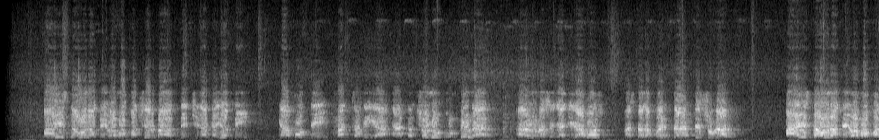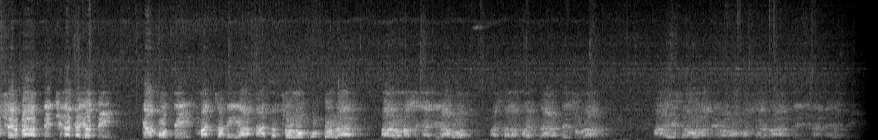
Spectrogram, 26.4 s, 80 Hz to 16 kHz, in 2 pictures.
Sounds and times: street vendor with a megaphone 0:00.5 - 0:26.3

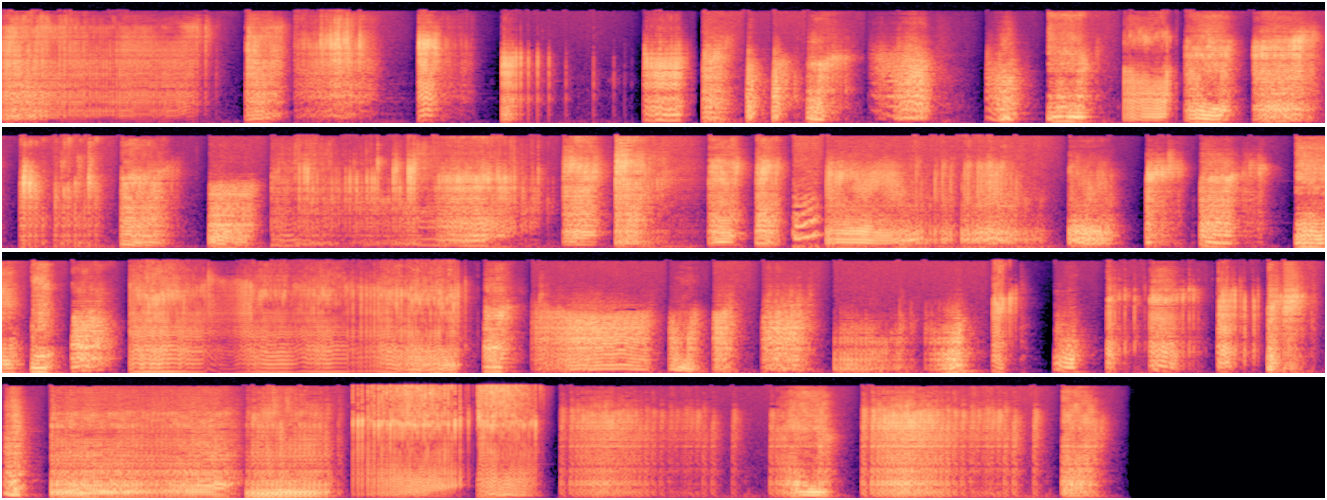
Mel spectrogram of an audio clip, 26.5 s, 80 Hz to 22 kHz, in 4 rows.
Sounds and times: Fart Combo Fast - Dry 0:00.0 - 0:25.5

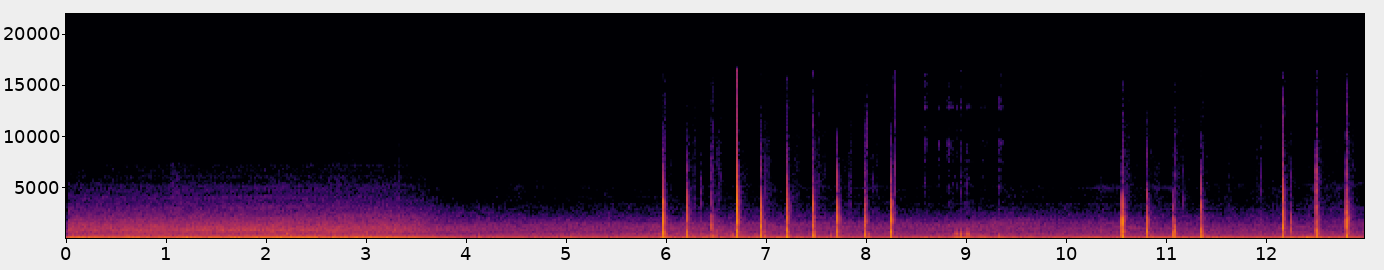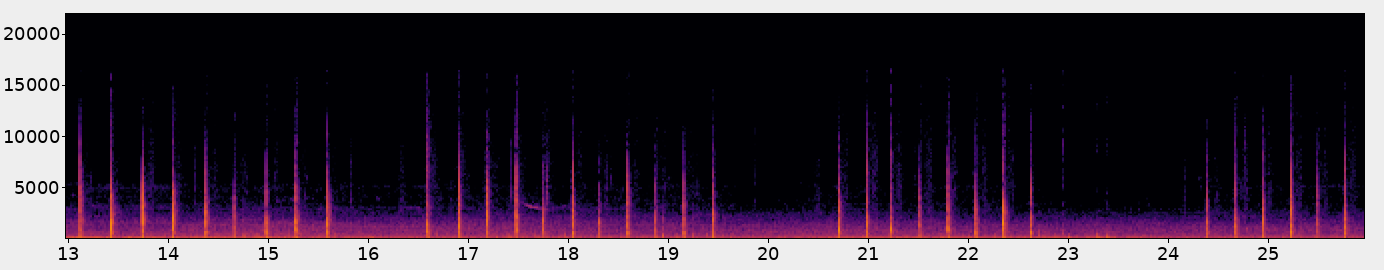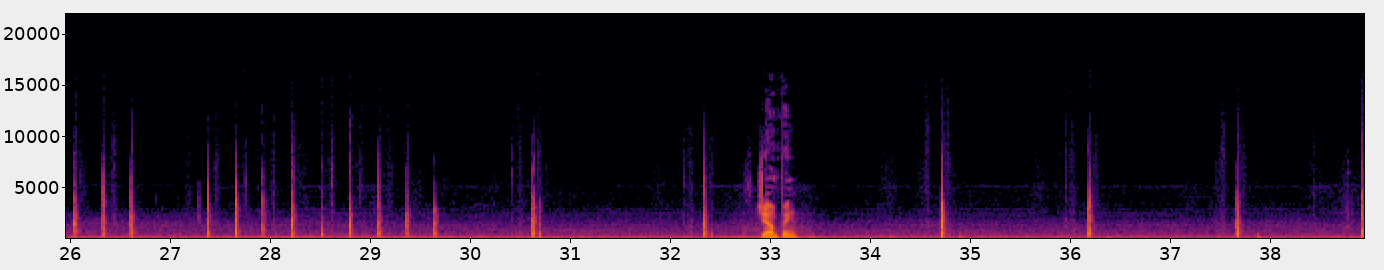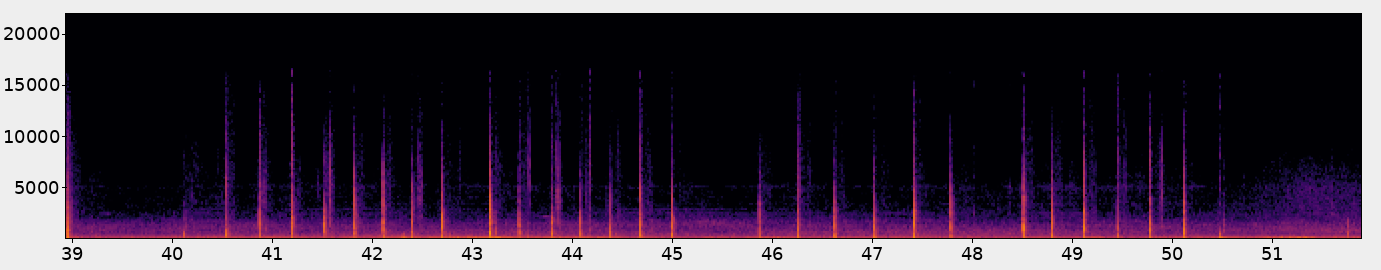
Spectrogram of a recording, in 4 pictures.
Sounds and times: Concrete Sneaker Run 0:05.8 - 0:08.4
Concrete Sneaker Run 0:10.3 - 0:19.6
Concrete Sneaker Run 0:20.6 - 0:23.0
Concrete Sneaker Run 0:24.3 - 0:30.9
Concrete Sneaker Run 0:32.0 - 0:32.5
Concrete Sneaker Run 0:34.5 - 0:35.0
Concrete Sneaker Run 0:35.9 - 0:36.5
Concrete Sneaker Run 0:37.4 - 0:39.2
Concrete Sneaker Run 0:40.0 - 0:50.8

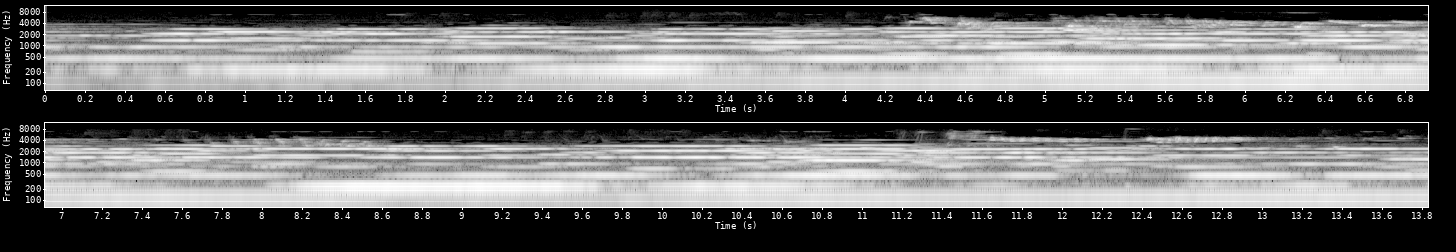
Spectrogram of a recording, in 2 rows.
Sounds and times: birds 0:04.3 - 0:07.0

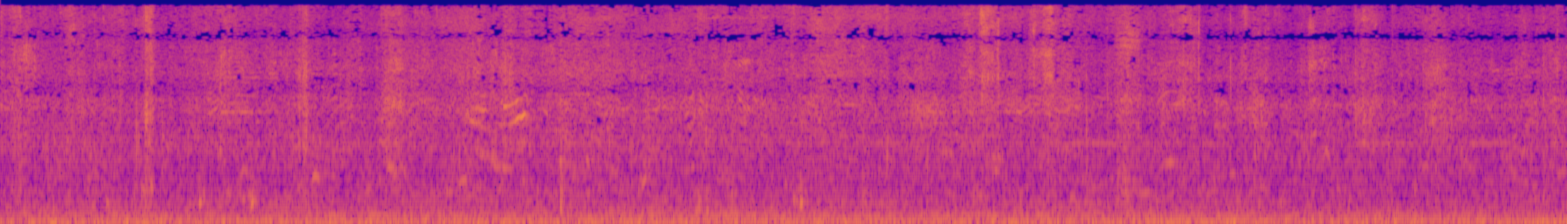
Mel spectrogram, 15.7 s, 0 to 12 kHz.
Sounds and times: skating 0:00.0 - 0:15.6

